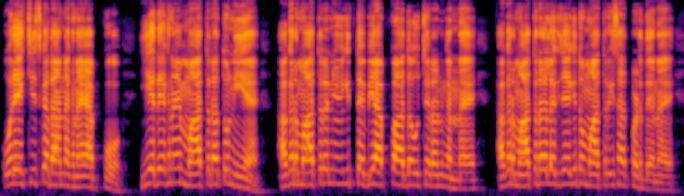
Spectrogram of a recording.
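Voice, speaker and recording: A man teaching beginners to read Hindi, spelling out syllables slowly and patiently and having the viewer repeat after him. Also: high-pitched, fairly bright tone, dry recording, studio quality.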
